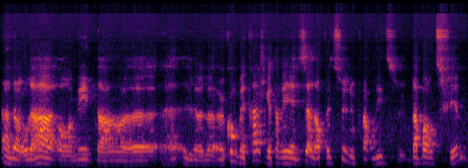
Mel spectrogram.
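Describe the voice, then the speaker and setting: A man's voice: mid-range voice, normal speed, sharp tone, low-quality recording. Hesitant male host. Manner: hesitant, many fillers. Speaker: podcast co-host. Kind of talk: casual podcast conversation.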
